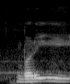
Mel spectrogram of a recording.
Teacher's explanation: जीवा को मुंह से जितना संभव हो सके उतना ऊंचा और तालु के समीप रखा जाता है। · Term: संवृत स्वर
